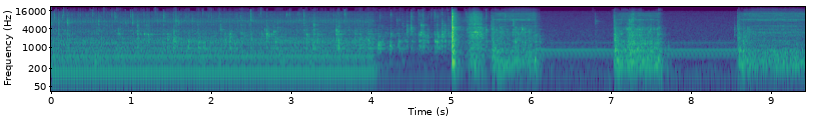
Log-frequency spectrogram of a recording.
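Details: Jura Z5 coffee machine, repaired for a terrible rattling noise: steady humming drone then short pumping bursts stopping and starting cleanly, no rattle; pump sounds healthy.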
